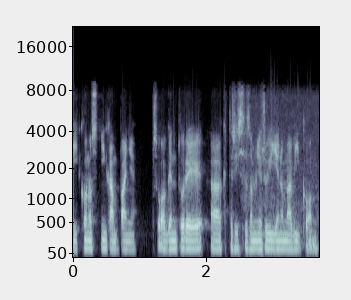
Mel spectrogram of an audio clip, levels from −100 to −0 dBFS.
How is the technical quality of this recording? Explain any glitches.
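One processing fault runs through the whole recording. The sound stops at 8 kHz, and room noise rises by about 19 dB around 2.5 s.

Noise suppressor artifacts are present throughout. The suppressor lowers steady noise frame by frame, by about 22 dB. The noise sinks in pauses and swells back under the speech.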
